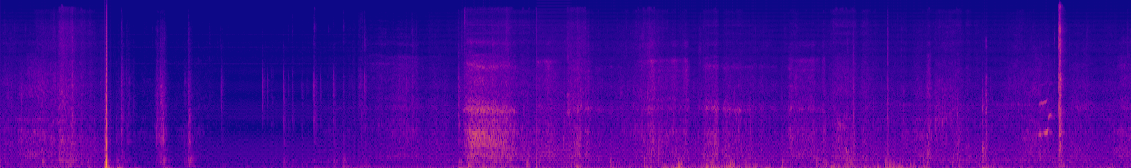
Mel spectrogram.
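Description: Handling noise on a helmet-mounted mini camera's microphone as its wearer walks: a sharp knock about a second and a half in, then rustling and scuffing with a low rumble that grows steadily louder.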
